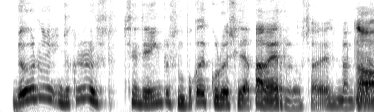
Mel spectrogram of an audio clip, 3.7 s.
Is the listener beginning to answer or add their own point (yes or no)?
yes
